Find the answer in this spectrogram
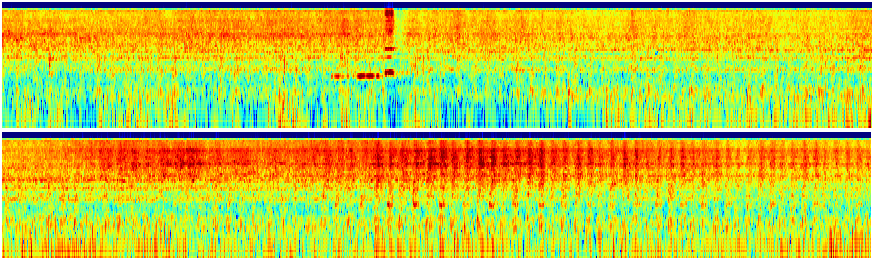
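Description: Railway carriage running along the line, heard from an open carriage window: steady wheel and running noise that grows louder after about ten seconds. A short whistle sounds about six seconds in.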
